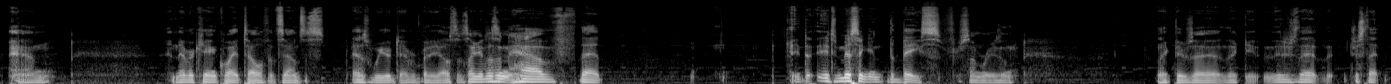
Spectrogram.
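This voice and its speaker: A man with a fairly low, warm voice chats casually on a gaming livestream, sounding congested and nasal in a dry recording. He's laid-back and rambling, thinking aloud with plenty of fillers.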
